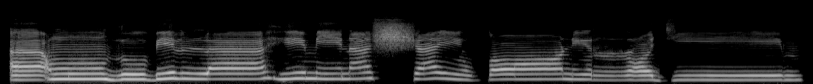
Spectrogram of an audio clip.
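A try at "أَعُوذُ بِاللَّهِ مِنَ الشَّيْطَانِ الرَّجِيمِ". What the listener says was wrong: Masya Allah, ain yang masih hidung. Kemudian a'udzu billahi syai juga masih hidung tadi. Sempurnakan lagi, coba ulang lagi.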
